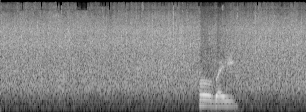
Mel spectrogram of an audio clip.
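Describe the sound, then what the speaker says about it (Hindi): Steady rain pours in a video game, a continuous hiss with a brief voice near the end. "और ये बारिश अभी तक चल रही है"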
